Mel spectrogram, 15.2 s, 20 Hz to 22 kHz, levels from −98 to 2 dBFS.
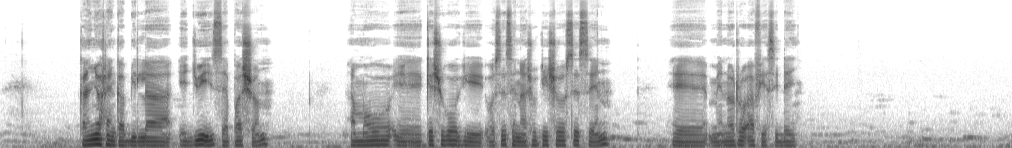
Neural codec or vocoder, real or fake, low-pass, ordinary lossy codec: vocoder, 44.1 kHz, 128 mel bands every 256 samples, BigVGAN v2; fake; none; none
